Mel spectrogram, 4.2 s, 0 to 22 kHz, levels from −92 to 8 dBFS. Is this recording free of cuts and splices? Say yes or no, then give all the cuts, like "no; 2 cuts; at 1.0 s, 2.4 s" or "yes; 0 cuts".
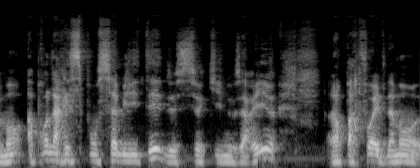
yes; 0 cuts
